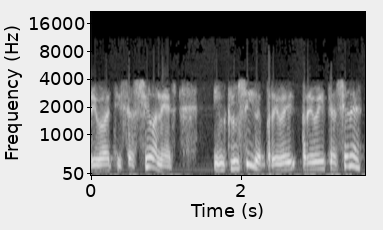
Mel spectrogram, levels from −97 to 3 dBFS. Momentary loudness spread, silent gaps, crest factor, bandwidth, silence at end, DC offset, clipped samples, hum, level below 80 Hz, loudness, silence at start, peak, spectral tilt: 6 LU; none; 14 dB; 7.8 kHz; 0.05 s; under 0.1%; under 0.1%; none; -54 dBFS; -16 LUFS; 0 s; -2 dBFS; -6.5 dB/octave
